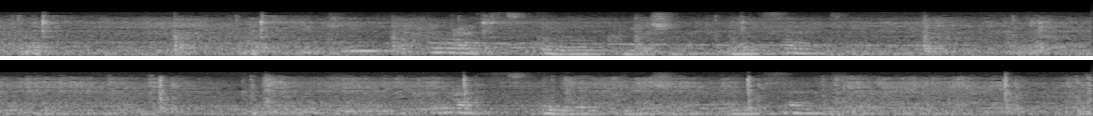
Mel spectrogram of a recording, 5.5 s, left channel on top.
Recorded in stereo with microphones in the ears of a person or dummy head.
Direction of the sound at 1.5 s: 40° left (ahead or behind).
